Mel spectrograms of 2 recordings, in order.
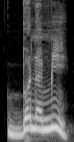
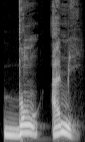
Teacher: Durch die Liaison kann es auch zu einer sogenannten Entnasalierung, einer Aussprache ohne Nasallaut, kommen. · Shown in: first take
